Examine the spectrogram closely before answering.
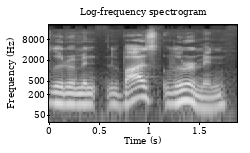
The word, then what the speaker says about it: Luhrmann: And on this episode, we are going to give you our take of the newly released Baz Luhrmann, right?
